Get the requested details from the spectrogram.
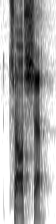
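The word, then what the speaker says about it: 著者: ki we have studied chasha accented on the first uh syllable which means author or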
